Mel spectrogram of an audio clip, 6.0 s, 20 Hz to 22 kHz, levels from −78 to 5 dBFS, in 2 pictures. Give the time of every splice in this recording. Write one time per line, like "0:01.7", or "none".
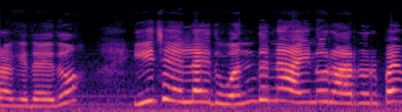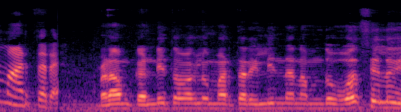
none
